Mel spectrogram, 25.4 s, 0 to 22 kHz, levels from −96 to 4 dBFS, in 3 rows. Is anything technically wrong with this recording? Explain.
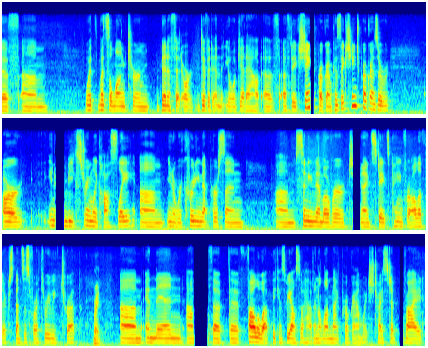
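Yes. There are digital broadcast dropouts at 6.15–6.26, 9.53–9.74, 15.49–15.67, 20.79–21.09 and 24.89–25.01 s. Each time the receiver muted on corrupt or missing frames, fading to silence over 20 ms, then resumed with 72–264 ms of programme lost.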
